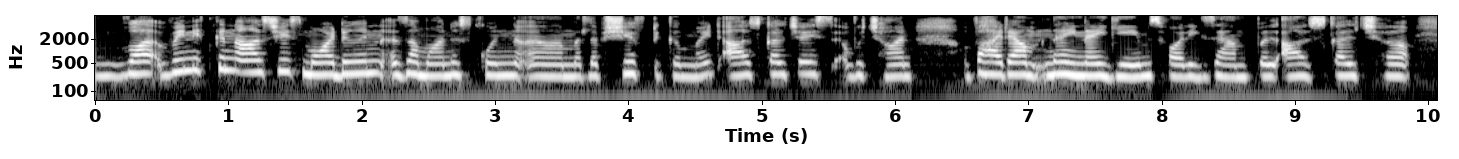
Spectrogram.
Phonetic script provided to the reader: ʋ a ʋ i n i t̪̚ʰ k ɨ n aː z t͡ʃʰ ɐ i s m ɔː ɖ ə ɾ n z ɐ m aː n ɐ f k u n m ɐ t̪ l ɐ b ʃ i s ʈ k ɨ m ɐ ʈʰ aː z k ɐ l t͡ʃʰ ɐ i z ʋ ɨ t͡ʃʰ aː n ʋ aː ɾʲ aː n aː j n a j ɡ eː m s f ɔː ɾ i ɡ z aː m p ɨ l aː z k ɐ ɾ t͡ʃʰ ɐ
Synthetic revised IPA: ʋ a ʋ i n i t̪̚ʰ k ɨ n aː z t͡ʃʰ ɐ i s m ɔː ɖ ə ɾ n z ɐ m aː n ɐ s k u n m ɐ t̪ l ɐ b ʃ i f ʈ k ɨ m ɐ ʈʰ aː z k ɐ l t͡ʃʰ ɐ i s ʋ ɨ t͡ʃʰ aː n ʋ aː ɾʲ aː n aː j n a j ɡ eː m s f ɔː ɾ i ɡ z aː m p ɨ l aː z k ɐ l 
